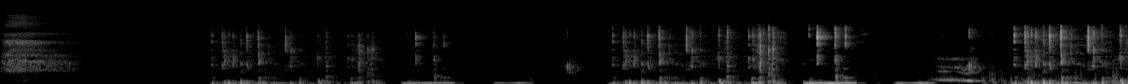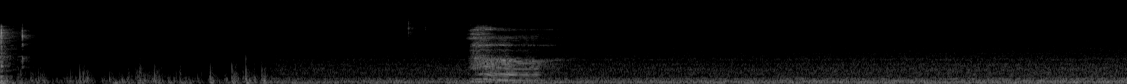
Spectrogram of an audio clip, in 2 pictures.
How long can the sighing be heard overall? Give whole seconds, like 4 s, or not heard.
3 s.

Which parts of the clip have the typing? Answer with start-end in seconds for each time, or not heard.
2.1-11.6.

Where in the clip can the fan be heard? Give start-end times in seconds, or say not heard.
9.8-22.5.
